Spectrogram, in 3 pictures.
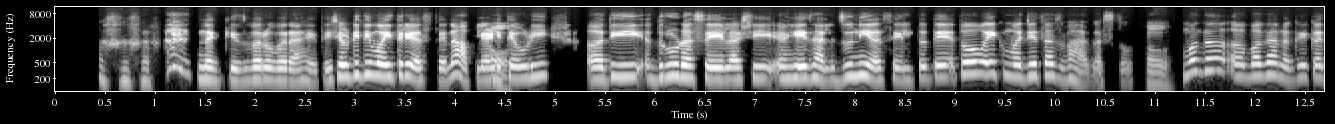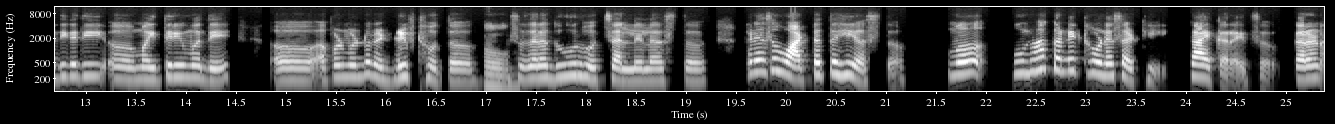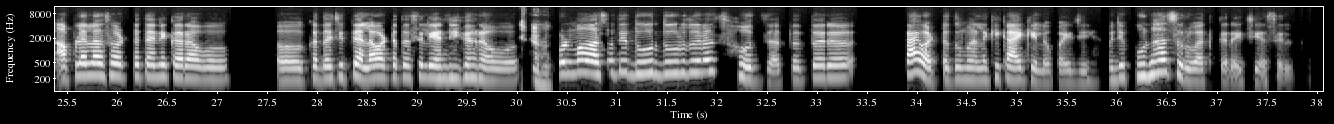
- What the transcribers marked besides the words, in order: chuckle; in English: "ड्रिफ्ट"; in English: "कनेक्ट"; laughing while speaking: "ह्याने करावं"; chuckle
- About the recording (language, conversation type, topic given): Marathi, podcast, डिजिटल युगात मैत्री दीर्घकाळ टिकवण्यासाठी काय करावे?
